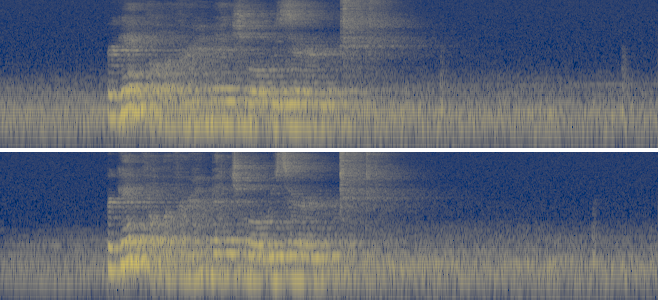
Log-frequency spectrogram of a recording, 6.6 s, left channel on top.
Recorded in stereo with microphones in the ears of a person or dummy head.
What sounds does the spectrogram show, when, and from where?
1.1 s a woman speaking: 75° right (ahead or behind), 1.5 m
3.4 s a dropped coin: 75° right (ahead or behind), 3 m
